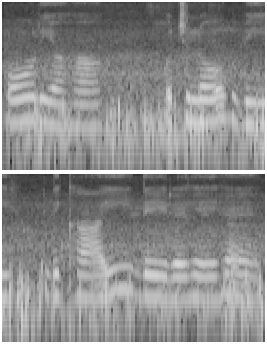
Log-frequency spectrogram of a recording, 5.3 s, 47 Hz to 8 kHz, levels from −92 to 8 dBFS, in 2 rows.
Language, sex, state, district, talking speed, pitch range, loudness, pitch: Hindi, female, Haryana, Rohtak, 100 wpm, 180-205 Hz, -17 LUFS, 190 Hz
